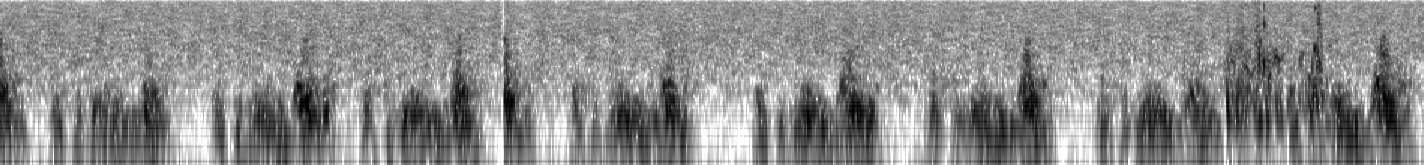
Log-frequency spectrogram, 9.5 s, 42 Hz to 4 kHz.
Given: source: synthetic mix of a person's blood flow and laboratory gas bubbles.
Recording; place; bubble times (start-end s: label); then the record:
Doppler ultrasound of blood flow; precordium
8.16-8.59 s: bubbles
8.64-8.89 s: bubbles
From the record:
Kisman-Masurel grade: 223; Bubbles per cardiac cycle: several, 3 to 8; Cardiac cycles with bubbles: 10 to 50%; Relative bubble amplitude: loud (0.450 to 0.775); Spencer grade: 2 (many but less than half of the cardiac periods contain bubble signals, singularly or in groups); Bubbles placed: only in the low amplitude regions of the cardiac cycle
